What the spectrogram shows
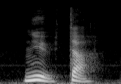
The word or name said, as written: haz almak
